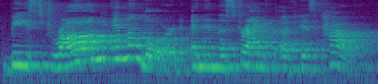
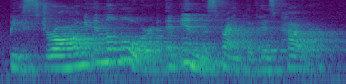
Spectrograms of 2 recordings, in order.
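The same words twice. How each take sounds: The two takes are said the same way.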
